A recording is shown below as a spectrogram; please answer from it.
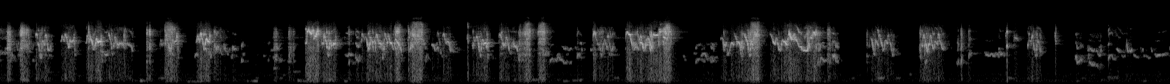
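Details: Happy pet budgies chatter in quick bursts of harsh, buzzy chirps mixed with thin whistled notes, pausing briefly every second or so, with more than one bird calling.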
